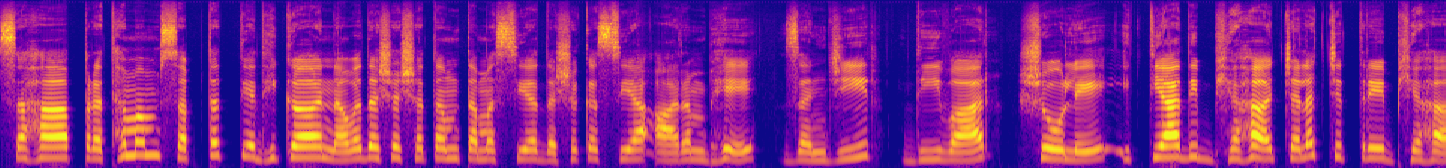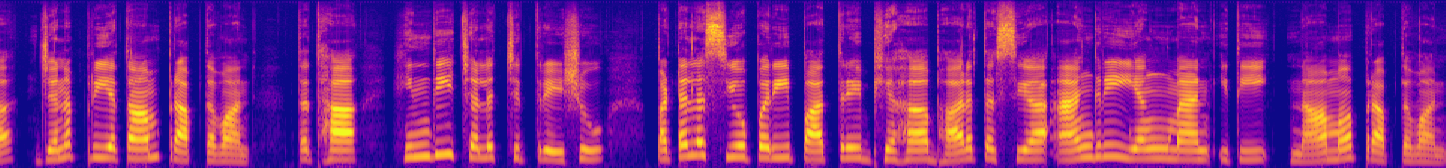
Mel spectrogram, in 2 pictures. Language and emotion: Sanskrit, neutral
